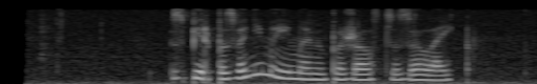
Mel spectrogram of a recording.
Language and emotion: Russian, neutral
